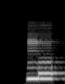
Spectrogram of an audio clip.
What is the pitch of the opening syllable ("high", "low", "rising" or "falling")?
high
